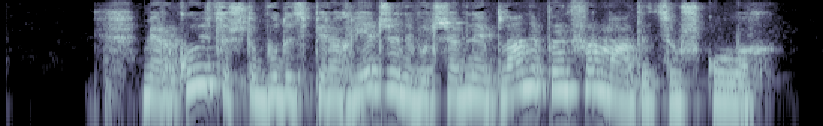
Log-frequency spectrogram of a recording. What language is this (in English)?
Belarusian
